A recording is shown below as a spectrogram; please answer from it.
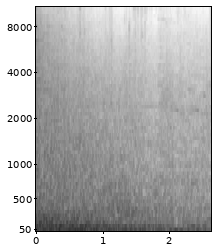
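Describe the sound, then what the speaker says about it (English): Explosion in Dark Souls Remastered: a loud, broad roaring burst that fills the whole span and fades slowly over almost three seconds, heard alone. "Bait him back into the explosion."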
